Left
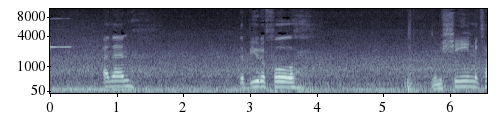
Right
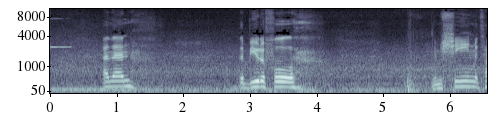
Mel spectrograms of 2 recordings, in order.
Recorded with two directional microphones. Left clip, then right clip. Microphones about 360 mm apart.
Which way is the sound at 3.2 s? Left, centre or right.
Right.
